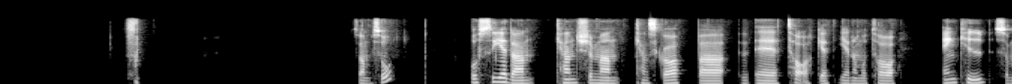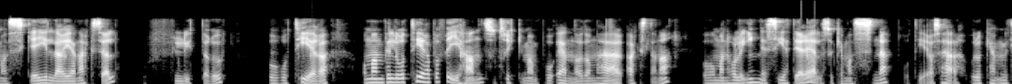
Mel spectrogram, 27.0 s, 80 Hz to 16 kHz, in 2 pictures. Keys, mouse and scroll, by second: 0.1 click, 1.4 w, 1.6-3.6 alt+drag, 3.6 alt+click, 5.2 f, 5.6 alt+click, 10.7-11.1 scroll down 1, 11.1 ctrl+d, 12.4 r, 13.1-14.8 drag, 14.8 w, 15.5 click, 16.5 e, 17.7 alt+click, 19.9 ctrl+z, 20.5 alt+click, 23.9-26.9 ctrl+drag.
